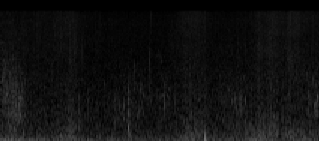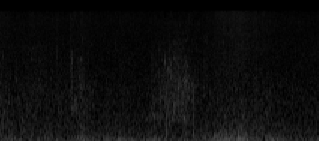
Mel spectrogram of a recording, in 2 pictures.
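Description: Faint surf washing in gentle swells about every three seconds, with a low rumble of wind on the microphone and a few small sharp clicks.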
